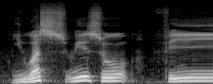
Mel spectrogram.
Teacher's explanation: ini Mad Thobi'i karena ada kasroh bertemu dengan ya mati ya dibaca panjang dua harakat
